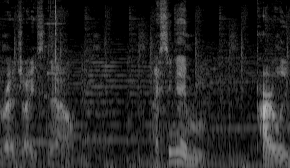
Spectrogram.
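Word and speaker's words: Regice: up the longest time I would pronounce it Reggie ice I'm not sure if I just if it was a fluke or if I actually do pronounce it Red Ice now I think I'm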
